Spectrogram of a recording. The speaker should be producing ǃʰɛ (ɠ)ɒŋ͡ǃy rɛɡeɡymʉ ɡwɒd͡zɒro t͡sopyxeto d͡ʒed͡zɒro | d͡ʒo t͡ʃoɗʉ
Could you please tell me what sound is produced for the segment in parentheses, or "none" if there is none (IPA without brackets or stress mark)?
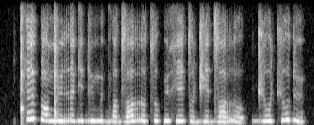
ɠ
